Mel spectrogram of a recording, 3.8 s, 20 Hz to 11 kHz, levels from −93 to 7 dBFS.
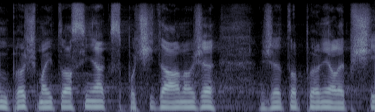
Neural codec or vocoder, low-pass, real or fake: none; 9.9 kHz; real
